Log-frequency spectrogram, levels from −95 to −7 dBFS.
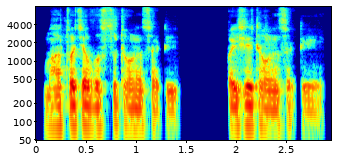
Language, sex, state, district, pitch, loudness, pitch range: Marathi, male, Maharashtra, Pune, 85 Hz, -23 LUFS, 80-90 Hz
